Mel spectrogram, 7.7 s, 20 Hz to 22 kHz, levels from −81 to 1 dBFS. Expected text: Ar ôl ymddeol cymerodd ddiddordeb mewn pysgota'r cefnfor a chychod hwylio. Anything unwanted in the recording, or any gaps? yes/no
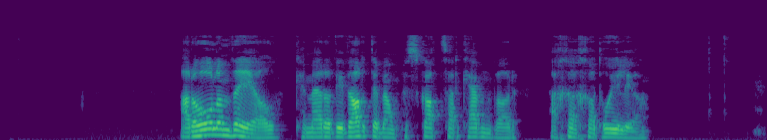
no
